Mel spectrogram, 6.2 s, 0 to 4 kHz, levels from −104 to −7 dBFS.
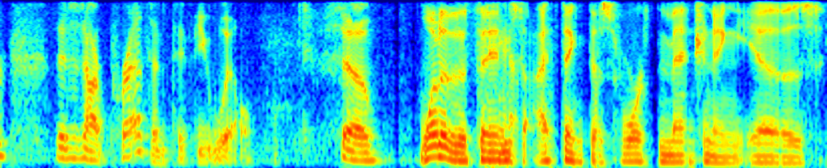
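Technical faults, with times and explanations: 2.84 to 5.23 s, repeated packet loss (robotic sound): 26 little dropouts in a row, the longest 56 ms, with about a quarter of the stretch patched over by stretching the last bit of sound, so it goes choppy, with pieces missing.
4.68 to 5.45 s, jitter buffer slow-down: the receiver padded out 64 ms by repeating tiny pitch-period chunks to rebuild its reserve, so the speech drags at 93% speed, same pitch but drawn out, overlapping the tail of that choppy patch.
5.79 to 6.19 s, repeated packet loss again: six shorter gaps, the longest 21 ms, about a quarter concealed, giving a brief choppy stretch. All of this rides on the narrowband G.711 call sound, with nothing above 4 kHz.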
